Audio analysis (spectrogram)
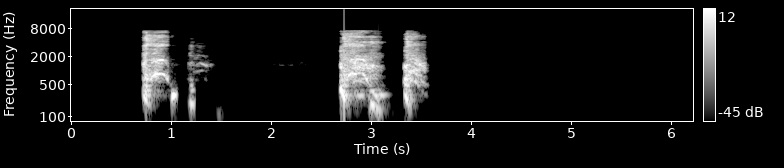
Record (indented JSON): {
  "cough_length": "6.2 s",
  "cough_amplitude": 31180,
  "cough_signal_mean_std_ratio": 0.32,
  "survey_phase": "alpha (2021-03-01 to 2021-08-12)",
  "age": "45-64",
  "gender": "Male",
  "wearing_mask": "No",
  "symptom_none": true,
  "smoker_status": "Ex-smoker",
  "respiratory_condition_asthma": false,
  "respiratory_condition_other": false,
  "recruitment_source": "REACT",
  "submission_delay": "1 day",
  "covid_test_result": "Negative",
  "covid_test_method": "RT-qPCR"
}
